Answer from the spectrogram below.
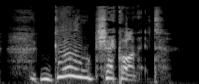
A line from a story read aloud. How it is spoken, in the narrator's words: roared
